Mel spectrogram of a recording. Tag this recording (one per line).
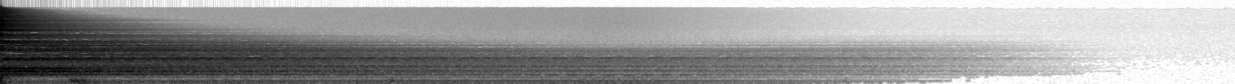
stereo
cymbal
drums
